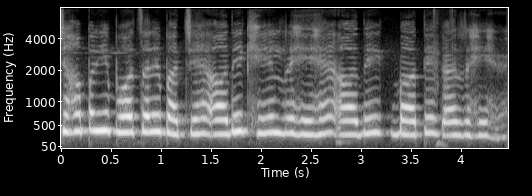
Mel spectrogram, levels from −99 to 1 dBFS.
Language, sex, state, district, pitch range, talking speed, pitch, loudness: Hindi, female, Uttar Pradesh, Lalitpur, 295-345 Hz, 215 wpm, 320 Hz, -14 LUFS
